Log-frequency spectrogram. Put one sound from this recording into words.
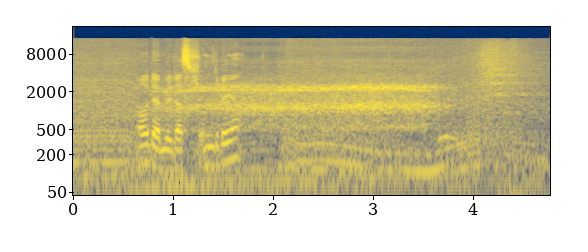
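Tyres skid and screech on asphalt.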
